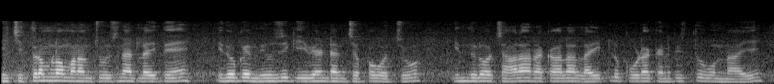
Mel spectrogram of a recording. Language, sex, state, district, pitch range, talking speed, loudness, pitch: Telugu, male, Telangana, Hyderabad, 145-155 Hz, 125 wpm, -19 LUFS, 150 Hz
